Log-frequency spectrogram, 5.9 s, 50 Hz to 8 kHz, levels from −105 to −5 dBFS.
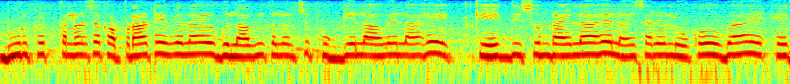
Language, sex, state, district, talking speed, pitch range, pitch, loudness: Marathi, female, Maharashtra, Solapur, 220 wpm, 275-300 Hz, 285 Hz, -14 LUFS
